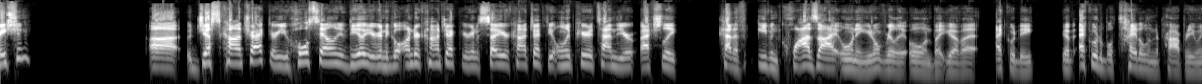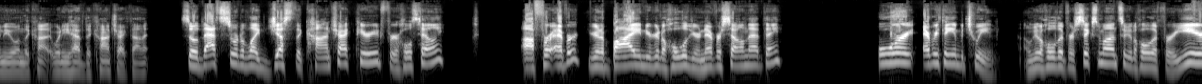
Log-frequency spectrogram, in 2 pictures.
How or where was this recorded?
live audience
